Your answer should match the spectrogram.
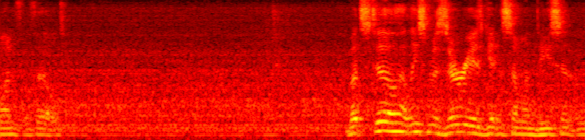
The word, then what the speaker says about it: Missouri: That's why it's called Missouri. It rhymes with misery. It's spelled like misery. And misery loves company. Missouri.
